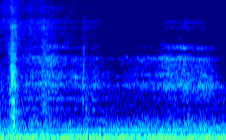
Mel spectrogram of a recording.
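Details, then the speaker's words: Diesel heater running in a van, heard near the pump and inside the van, after a longer rubber connector hose replaced the stiff polyamide link that carried pump ticking into the chassis: soft low rumble, no clicking; normal running. "but there is no clicking noise even here you can you can't really hear it and it's basically silent here in the van"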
